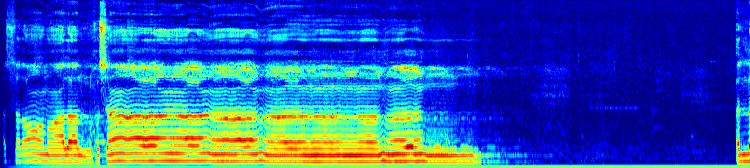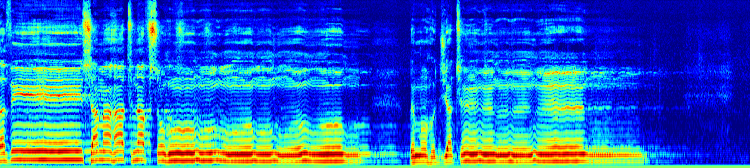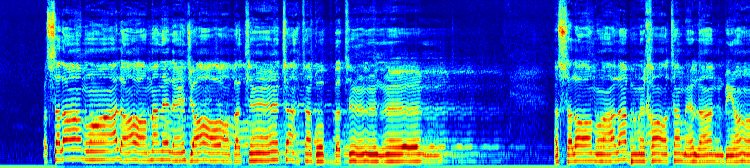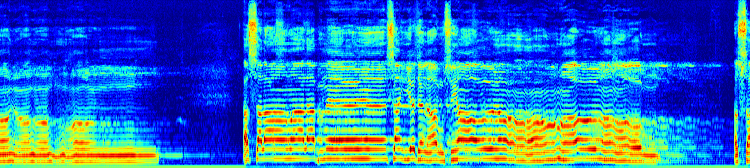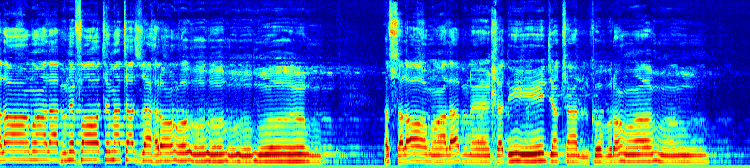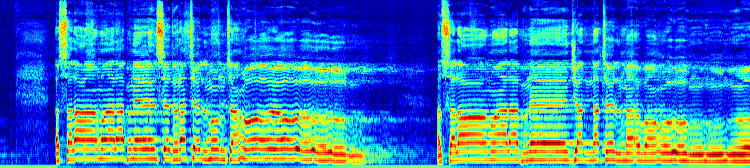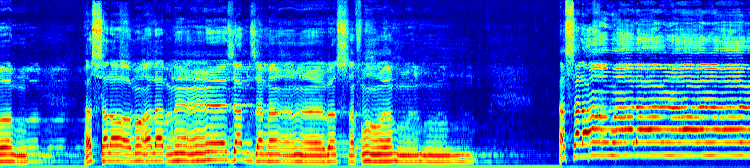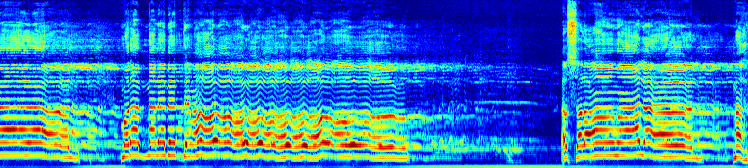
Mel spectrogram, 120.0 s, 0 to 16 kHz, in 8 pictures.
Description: محرم96 هیأت یامهدی عج)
